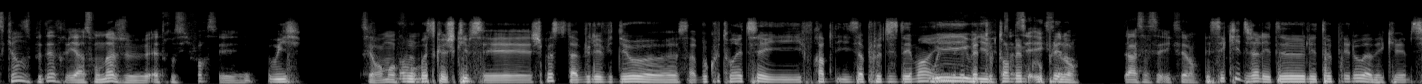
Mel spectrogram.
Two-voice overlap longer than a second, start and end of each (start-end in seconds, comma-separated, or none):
9.3-10.8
